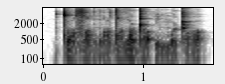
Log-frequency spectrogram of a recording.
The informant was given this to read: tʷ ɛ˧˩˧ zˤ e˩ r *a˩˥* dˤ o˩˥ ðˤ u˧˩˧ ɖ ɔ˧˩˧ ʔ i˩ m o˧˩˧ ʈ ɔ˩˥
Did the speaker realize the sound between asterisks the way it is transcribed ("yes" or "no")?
yes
